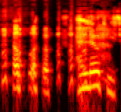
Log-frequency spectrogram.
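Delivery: breathed out high and sultry. Greeting Keisha, in a breathy Marilyn Monroe voice. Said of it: "In my Marilyn Monroe kind of thing".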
